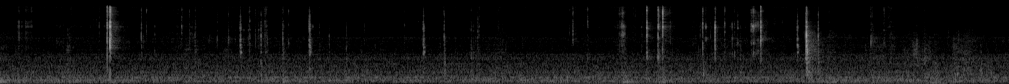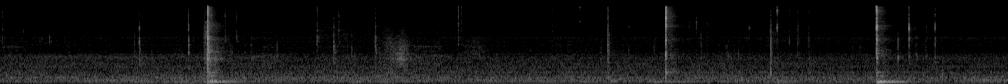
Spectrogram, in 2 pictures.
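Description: Scattered sharp clicks and scrapes of a steel pocket-knife tool prying a circuit board out of a snap-fit plastic housing. Single loud clicks come about a second in, around the middle and near the end, with a quick cluster of small ticks in between.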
